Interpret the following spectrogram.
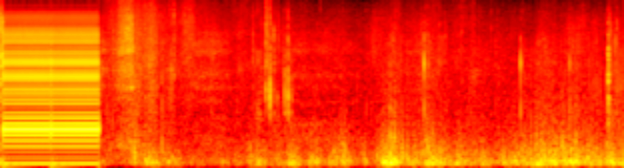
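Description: A loud, harsh one-second buzzer tone that cuts off abruptly, then rustling, knocking and handling noise as the fallen camera is picked up off the grass.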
